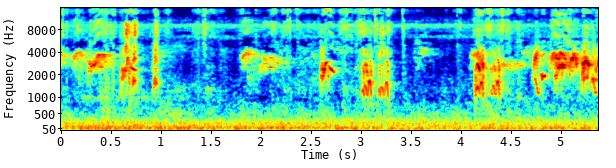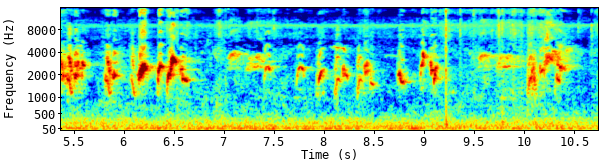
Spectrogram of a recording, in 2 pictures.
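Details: Red-whiskered bulbul singing in short bursts of warbled, bubbly notes between gaps, some phrases louder in the middle, over a faint low hum.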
